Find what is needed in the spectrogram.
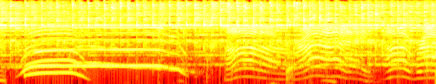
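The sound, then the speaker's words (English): A hand bell clangs steadily with bright, ringing tones, rung to celebrate a donor's pledge during a fundraising call-in drive, partly buried under loud cheering and whooping voices that rise and fall throughout. “So what that means is you get to ring the bell.”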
